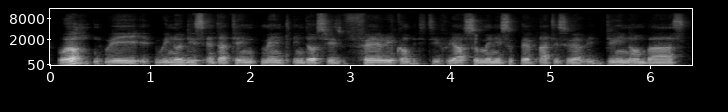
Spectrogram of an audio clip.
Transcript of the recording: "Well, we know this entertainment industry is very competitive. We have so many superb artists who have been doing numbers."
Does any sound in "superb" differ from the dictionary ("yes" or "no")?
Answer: yes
